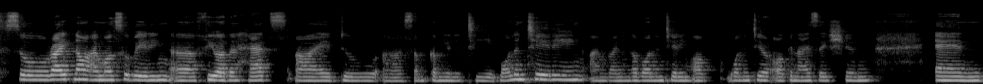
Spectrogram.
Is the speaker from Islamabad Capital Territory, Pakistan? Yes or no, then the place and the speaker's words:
yes; Islamabad, Islamabad Capital Territory, Pakistan; moved away as an adult; now in Australia; I'm originally from Pakistan. I was brought up in Islamabad, and Islamabad is the capital city, and it's my hometown. I spent the first 25 years of my life in Islamabad.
